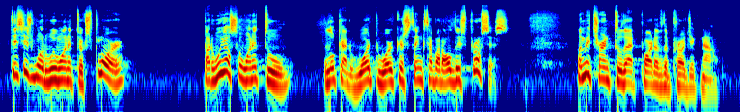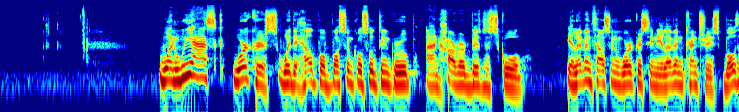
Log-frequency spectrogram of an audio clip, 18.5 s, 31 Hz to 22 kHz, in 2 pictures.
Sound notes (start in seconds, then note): 9.8 clicks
